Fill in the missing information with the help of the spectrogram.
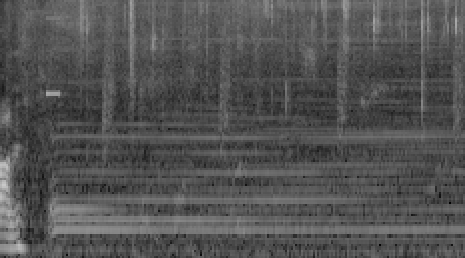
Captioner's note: sealer buzzing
